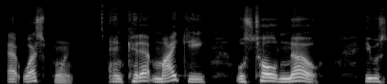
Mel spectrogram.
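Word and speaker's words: Michie: It looks like Mitchie, but it's pronounced Mikey.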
